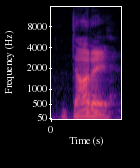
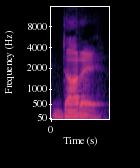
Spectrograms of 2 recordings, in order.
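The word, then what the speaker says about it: 誰: And who in Japanese is pronounced dare. Repeat after me, dare.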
